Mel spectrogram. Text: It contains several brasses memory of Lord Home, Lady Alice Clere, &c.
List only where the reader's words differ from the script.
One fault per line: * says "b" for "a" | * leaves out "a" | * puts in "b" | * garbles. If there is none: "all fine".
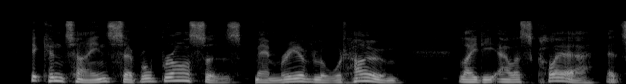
all fine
